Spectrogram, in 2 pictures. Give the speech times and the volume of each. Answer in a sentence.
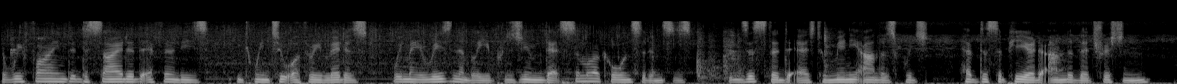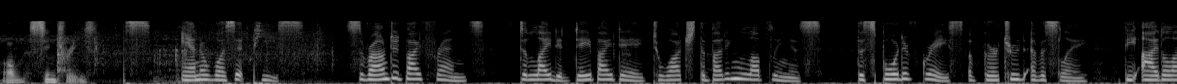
You can hear the speech from 0.0 to 23.5 s, at a steady volume.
